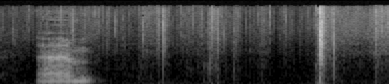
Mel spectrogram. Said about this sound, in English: So yeah, I've got this bubble wrapped thing. It's kind of tube. And I'm just going to snip the bubble wrap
